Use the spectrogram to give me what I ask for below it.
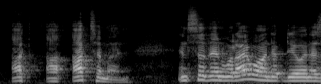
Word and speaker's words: Ataman: rustam from ottoman and the correct pronunciation of our brand name is ataman i hope you enjoyed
